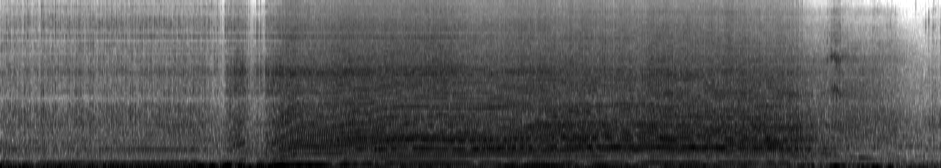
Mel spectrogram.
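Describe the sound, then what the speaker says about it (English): A Top Alcohol Funny Car at drag racing qualifying in a solo run, a loud roaring engine that revs up and holds a rising whine for several seconds before fading, close and dominant. "we got Alcohol Funny Car. Car, just one, rolling around the corner"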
